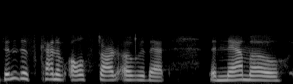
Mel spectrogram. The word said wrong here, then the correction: NaNoWriMo: am I saying it right? NaMo? – NaNoWriMo. – NaNo. – NaNoWriMo. – Okay.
